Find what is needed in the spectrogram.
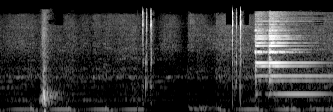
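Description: Background dance music with a steady bass beat, overlaid by a subscribe-button animation sound effect. A few sharp clicks are followed, a little over three seconds in, by a bright notification-bell chime that rings on.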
